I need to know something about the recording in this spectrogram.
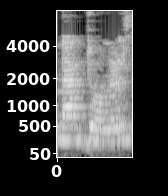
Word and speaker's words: McDonald's: Wo jo clown had, the name of the person was Ronald McDonald's, aur unhi ke naam par ye food chain bani hai, which we actually pronounce McDonald.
